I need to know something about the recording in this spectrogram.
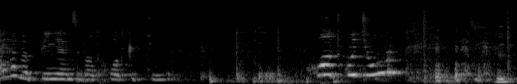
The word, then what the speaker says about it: haute couture: Haute couture? Haute couture. H is silent.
